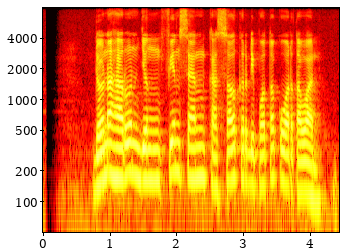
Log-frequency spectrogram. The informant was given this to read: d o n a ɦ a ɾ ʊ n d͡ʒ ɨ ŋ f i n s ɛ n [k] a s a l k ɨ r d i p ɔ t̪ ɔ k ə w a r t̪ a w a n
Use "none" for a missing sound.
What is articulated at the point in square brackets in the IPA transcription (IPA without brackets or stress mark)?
k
